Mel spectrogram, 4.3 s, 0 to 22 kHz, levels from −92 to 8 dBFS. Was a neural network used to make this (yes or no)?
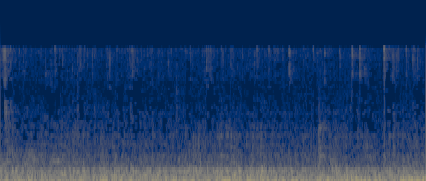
no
